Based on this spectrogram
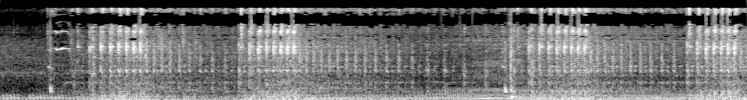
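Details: Club Car gas golf cart engine revs rising and falling in slow waves every few seconds; carb cleaned, new plug, fuel system replaced and checked, runs fine sometimes, owner wonders about rev limiter; surging, cause unclear, ongoing over a year.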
